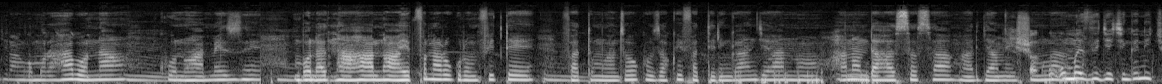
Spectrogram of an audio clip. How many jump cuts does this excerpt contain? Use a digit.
1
